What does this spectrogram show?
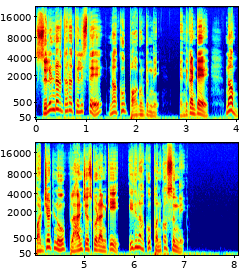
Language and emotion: Telugu, happy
